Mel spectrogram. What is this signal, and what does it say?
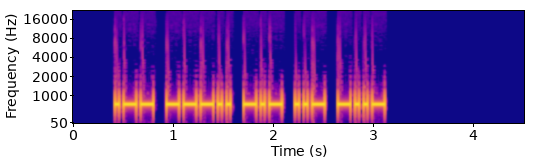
Morse code, heard as a keyed tone, about 27 wpm, 700 Hz. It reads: W8KUX
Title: USA Call Signs - 5 Characters - Repeated 2x - 28wpm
